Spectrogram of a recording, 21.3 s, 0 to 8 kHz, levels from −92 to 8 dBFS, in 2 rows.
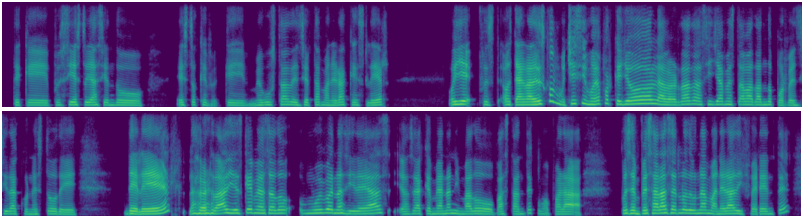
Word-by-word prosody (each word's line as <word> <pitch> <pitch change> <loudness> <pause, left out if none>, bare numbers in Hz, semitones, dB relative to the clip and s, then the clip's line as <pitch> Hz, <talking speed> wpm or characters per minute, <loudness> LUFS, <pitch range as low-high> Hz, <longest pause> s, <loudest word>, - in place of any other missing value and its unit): de 190 - -6
que, 175 -1 -5
pues, 185 -2 -11
sí 205 +1 -2
estoy 195 -1 -2
haciendo 180 -3 -4 0.4
esto 195 +2 -7
que 185 -4 -11
que 170 -2 -7
me 180 - -7
gusta 205 +2 -4
de 195 -3 -2
cierta 195 +2 -5
manera, 180 +2 -3
que 190 - -9
es 180 - -11
leer. 185 +3 -3 0.8
Oye, 240 +5 +3
pues 210 -2 -7
o 220 - -1
te 205 - +3
agradezco 210 - +5
muchísimo, 270 +1 0
¿eh?, 255 - +3
porque 265 -4 -1
yo 270 +4 +4
la 235 -6 +3
verdad 220 +5 +1
así 230 -1 -3
ya 230 0 0
me 230 - -1
estaba 220 0 -1
dando 210 +1 -2
por 175 -3 -6
vencida 190 +4 -4
con 175 -1 -10
esto 190 +2 -5
de 165 -2 -4 0.6
de 200 0 +4
leer, 200 - +6 0.3
la 215 - -1
verdad, 225 +1 +6
y 250 -1 +3
es 245 -3 +1
que 270 0 +3
me 255 - +1
has 240 +1 +2
dado 245 +1 0
muy 240 +3 -1
buenas 250 -4 +3
ideas, 210 +6 +1
y - - -9
o 185 - -4
sea, 205 +1 -1
que 205 0 -4
me 200 +1 -2
han 200 +3 +1
animado 195 -4 -1
bastante 190 +6 -6
como 205 -5 -11
para, 180 0 +1 0.5
pues, 230 0 0
empezar 230 +2 +4
a - - +10
hacerlo 255 -1 +2
de 235 - +4
una 240 +1 +2
manera 200 0 +2
diferente 195 - -4
205 Hz, 195 wpm, -21 LUFS, 190-235 Hz, 0.8 s, a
